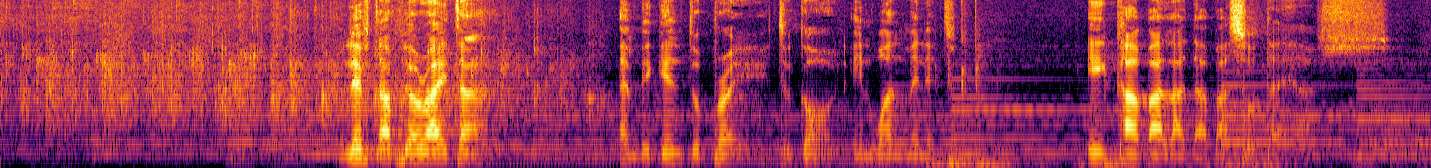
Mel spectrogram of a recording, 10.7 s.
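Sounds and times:
audience clapping: 0:00.0 - 0:05.3
speech: 0:02.5 - 0:03.8, 0:04.6 - 0:07.5, 0:08.2 - 0:10.2.

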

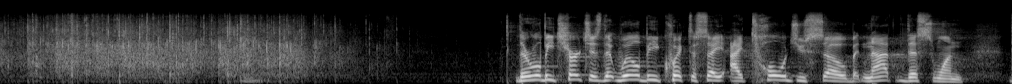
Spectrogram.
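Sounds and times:
audience clapping: 0:00.0 - 0:04.3
speech: 0:05.2 - 0:10.1.

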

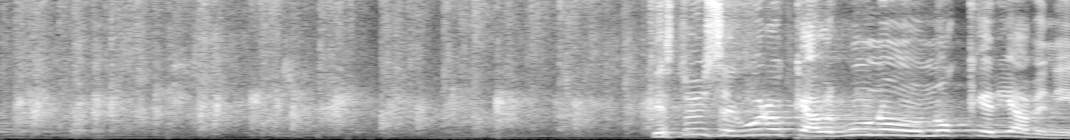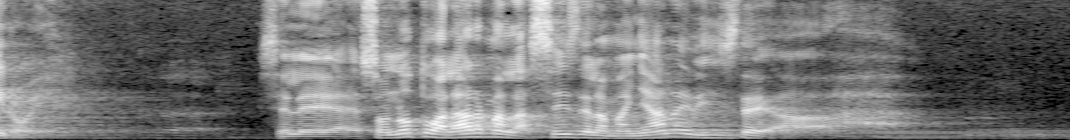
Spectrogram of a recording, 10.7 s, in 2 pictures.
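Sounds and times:
audience applause for musicians: 0:00.0 - 0:04.0
speech: 0:03.3 - 0:05.6, 0:06.7 - 0:09.5.

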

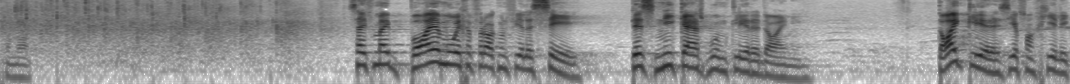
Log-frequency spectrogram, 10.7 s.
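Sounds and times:
speech: 0:00.0 - 0:00.4, 0:03.5 - 0:08.2, 0:09.4 - 0:10.6
audience applauding: 0:00.0 - 0:03.4.

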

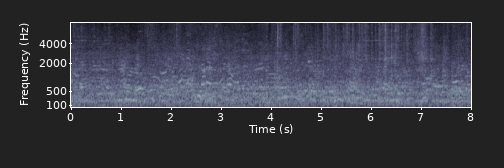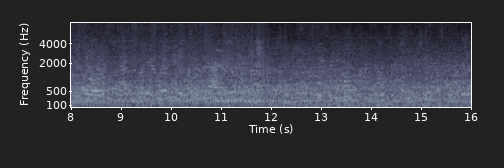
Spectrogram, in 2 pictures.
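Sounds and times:
restaurant murmur of overlapping voices and chatter: 0:00.0 - 0:16.0.

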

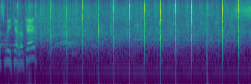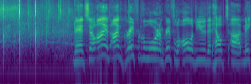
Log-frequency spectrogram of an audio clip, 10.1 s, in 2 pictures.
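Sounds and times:
speech: 0:00.0 - 0:01.3, 0:06.5 - 0:10.0
audience clapping in unison: 0:00.0 - 0:08.0.

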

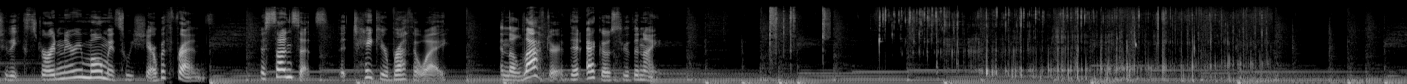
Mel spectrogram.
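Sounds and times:
speech: 0:00.0 - 0:06.7
lager pouring into a glass: 0:08.8 - 0:12.8.

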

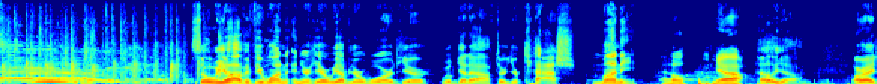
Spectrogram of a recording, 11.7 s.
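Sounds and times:
people whooping and cheering: 0:00.0 - 0:02.3
audience applause: 0:00.0 - 0:03.0
speech: 0:02.6 - 0:10.8, 0:11.4 - 0:11.6.

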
